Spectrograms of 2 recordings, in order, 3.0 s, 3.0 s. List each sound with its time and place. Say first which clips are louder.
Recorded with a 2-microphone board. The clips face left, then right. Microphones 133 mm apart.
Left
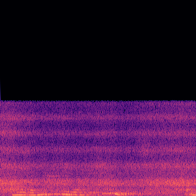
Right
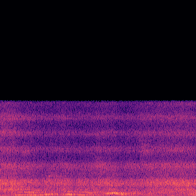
0.2 s a woman speaking: left 3 dB; 65° left (ahead or behind), 5.5 m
